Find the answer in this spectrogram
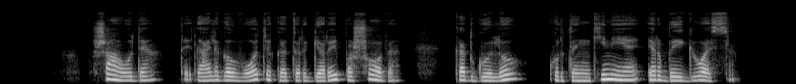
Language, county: Lithuanian, Vilnius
